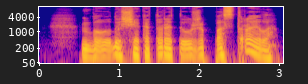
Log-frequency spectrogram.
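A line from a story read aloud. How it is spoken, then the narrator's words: Moaning. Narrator (Russian): простонал я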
